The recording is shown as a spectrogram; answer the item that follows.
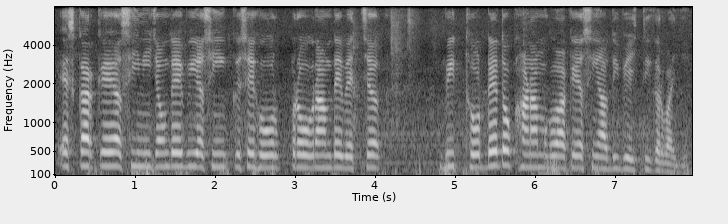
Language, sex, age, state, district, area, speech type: Punjabi, female, 45-60, Punjab, Bathinda, urban, spontaneous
